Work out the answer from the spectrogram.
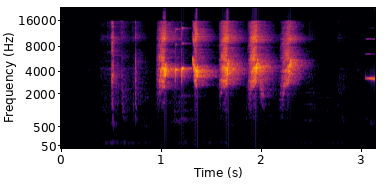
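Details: White-rumped shama singing a quick series of five bright, high chirped notes about three tenths of a second apart, over a steady low hum.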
